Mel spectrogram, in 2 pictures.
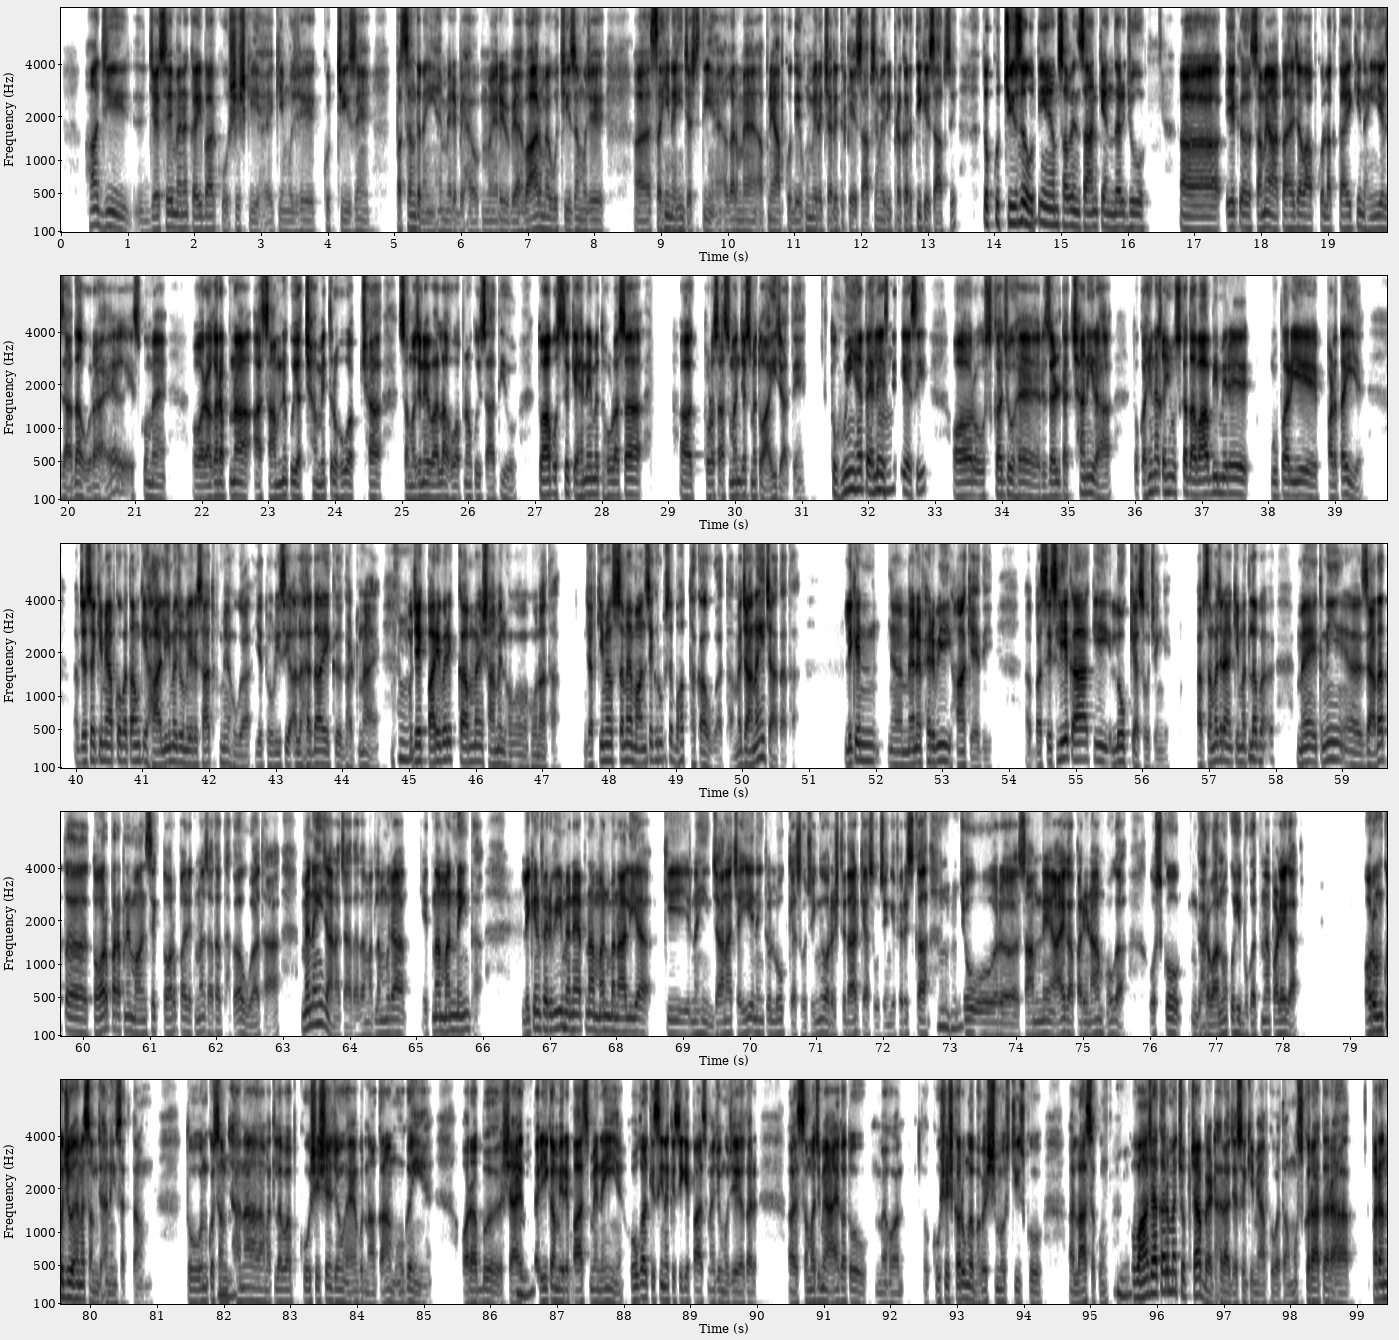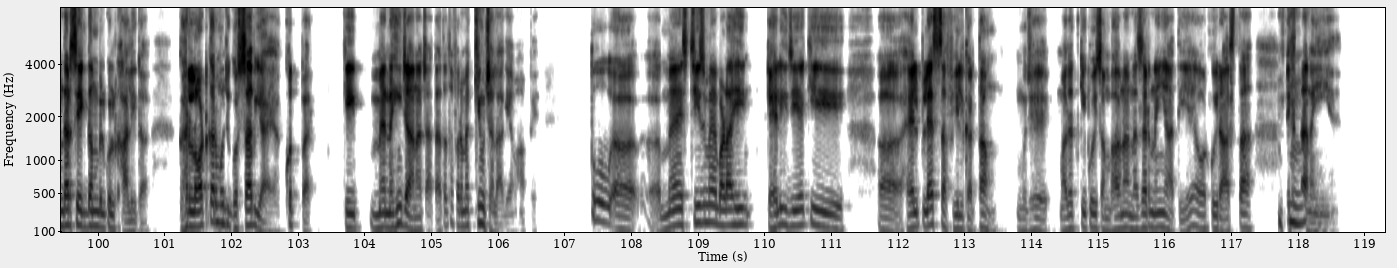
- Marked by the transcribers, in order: in English: "रिज़ल्ट"; tapping; other background noise; in English: "हेल्पलेस"; in English: "फ़ील"
- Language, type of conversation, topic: Hindi, advice, दोस्तों के साथ पार्टी में दूसरों की उम्मीदें और अपनी सीमाएँ कैसे संभालूँ?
